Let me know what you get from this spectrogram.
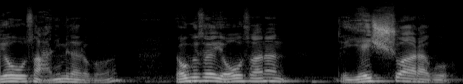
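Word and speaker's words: יֵשׁוּעַ: 여기서의 여호수아는 예슈아라고 그 원어에는 돼 있는데 우리식으로는 여호수아예요.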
